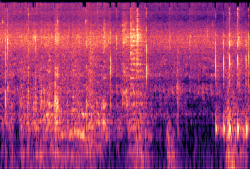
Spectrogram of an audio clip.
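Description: Food sautés in a pan with a light sizzle under frequent scraping and clinking of a spoon against metal, close by, and a voice speaks intermittently.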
